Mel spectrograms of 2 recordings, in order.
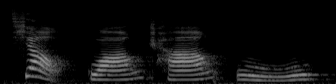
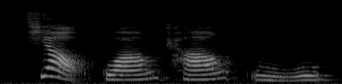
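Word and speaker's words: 广场舞: We should pronounce this one in second tone. 跳广场舞, 跳广场舞.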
